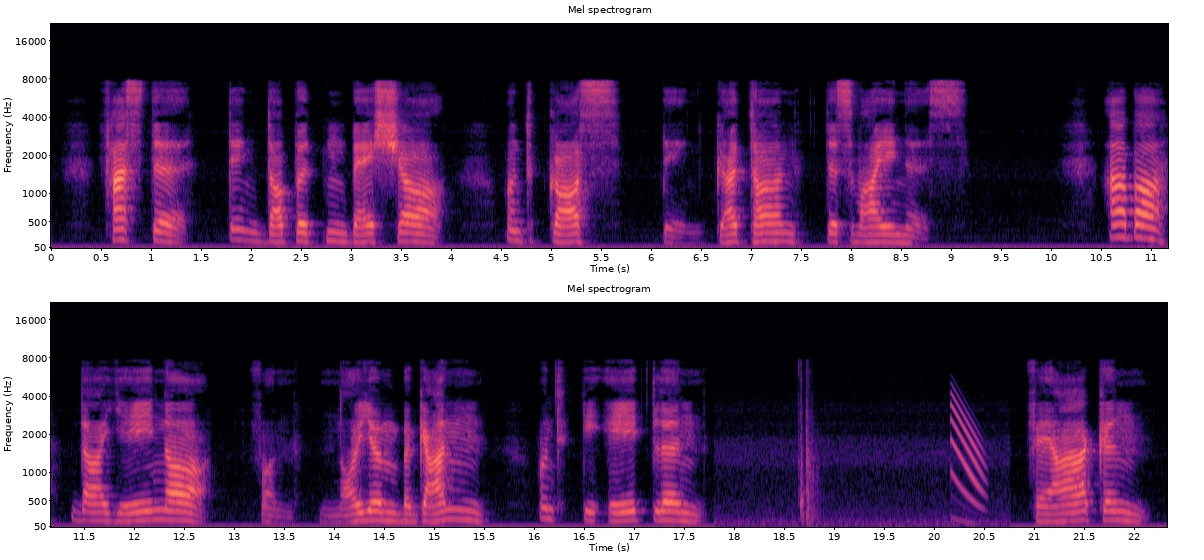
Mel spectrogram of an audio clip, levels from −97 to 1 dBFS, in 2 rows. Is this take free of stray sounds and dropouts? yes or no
no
